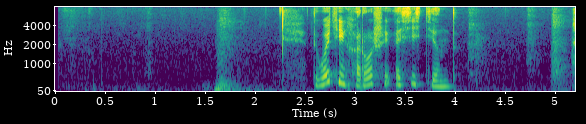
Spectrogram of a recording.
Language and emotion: Russian, positive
